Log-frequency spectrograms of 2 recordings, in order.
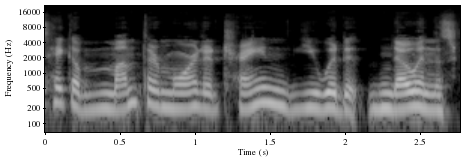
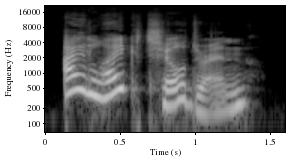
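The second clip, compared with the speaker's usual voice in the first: slow, friendly dragon voice. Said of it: "in a friendly voice".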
